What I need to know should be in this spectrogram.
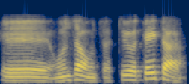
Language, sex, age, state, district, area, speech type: Nepali, male, 60+, West Bengal, Kalimpong, rural, conversation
